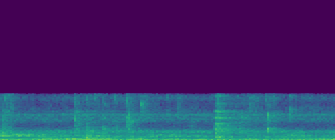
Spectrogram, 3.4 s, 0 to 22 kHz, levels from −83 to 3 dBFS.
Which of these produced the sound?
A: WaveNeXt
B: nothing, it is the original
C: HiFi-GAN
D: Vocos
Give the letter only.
A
